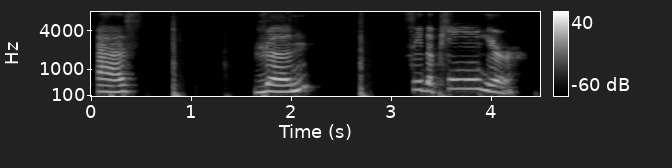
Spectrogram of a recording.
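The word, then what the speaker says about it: 人: okay okay first first character we see here we have a person a person here so it pronounces as run see the pin here run and is the rising pole so you go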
